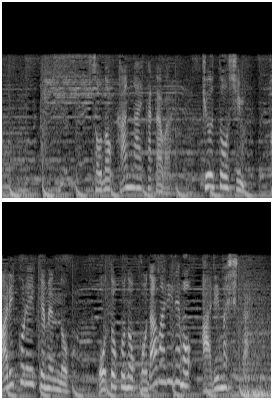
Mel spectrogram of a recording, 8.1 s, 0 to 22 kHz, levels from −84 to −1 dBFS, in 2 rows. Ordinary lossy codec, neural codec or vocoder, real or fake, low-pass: none; none; real; 7.2 kHz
